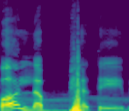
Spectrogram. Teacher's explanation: ಭ್ಯ ಮಹಾಪ್ರಾಣಭ ಅದಕ್ಕೆ ಯದ ಒತ್ತು ಹಾಗೂ ತೆ ದೀರ್ಘ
